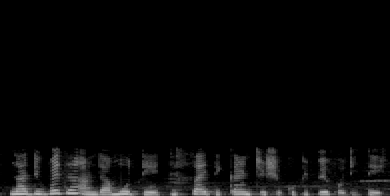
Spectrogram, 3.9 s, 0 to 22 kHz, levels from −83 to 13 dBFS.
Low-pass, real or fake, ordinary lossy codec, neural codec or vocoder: 5.4 kHz; real; none; none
